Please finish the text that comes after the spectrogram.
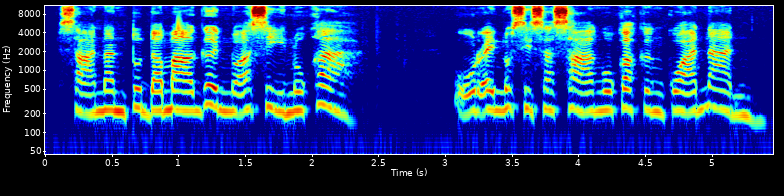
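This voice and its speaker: Woman as gossipy neighbour, fairly high voice. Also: fairly even intonation, unhurried, no echo, lightly acted. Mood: teasing, gossipy. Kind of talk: comic radio drama acting.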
